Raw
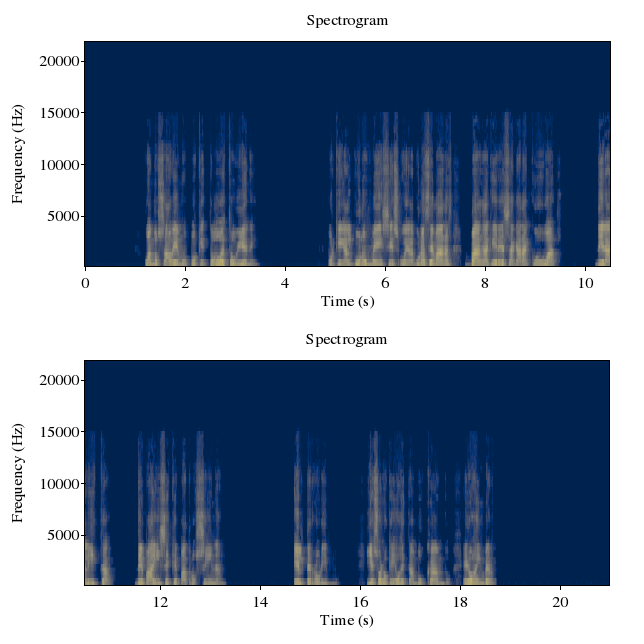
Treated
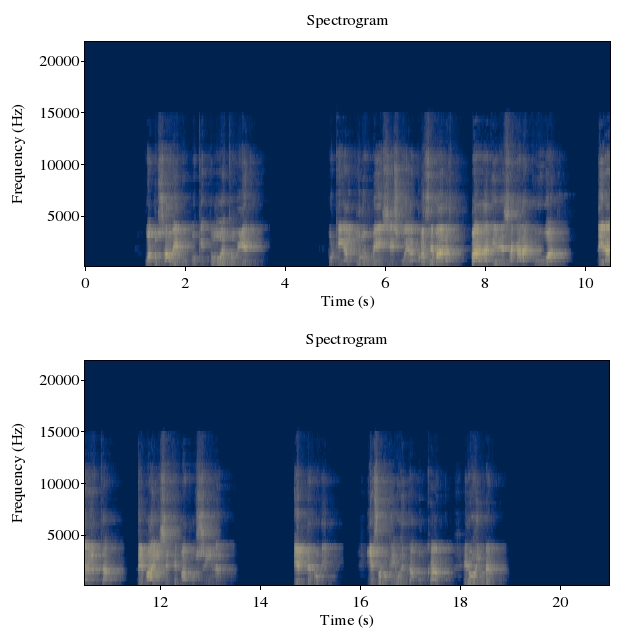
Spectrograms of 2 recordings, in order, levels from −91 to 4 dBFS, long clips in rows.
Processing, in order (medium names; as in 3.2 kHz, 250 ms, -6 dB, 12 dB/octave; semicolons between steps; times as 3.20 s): inverse Chebyshev high-pass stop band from 150 Hz, stop band 80 dB; gated-style reverb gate 370 ms falling, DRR 1.5 dB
